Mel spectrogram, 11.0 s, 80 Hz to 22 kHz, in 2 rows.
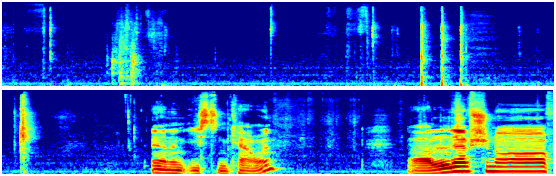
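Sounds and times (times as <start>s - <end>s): cards sliding and rustling: 0.0s - 1.8s.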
